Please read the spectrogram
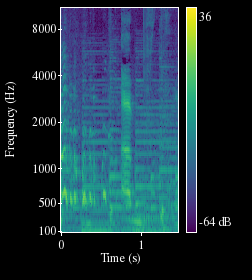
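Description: A turkey gobbles in a rapid, warbling burst of throaty notes, loud, lasting about a second and a half with no voices around it.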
